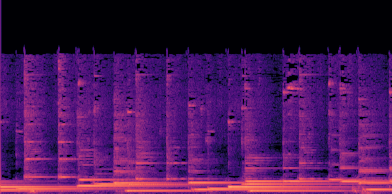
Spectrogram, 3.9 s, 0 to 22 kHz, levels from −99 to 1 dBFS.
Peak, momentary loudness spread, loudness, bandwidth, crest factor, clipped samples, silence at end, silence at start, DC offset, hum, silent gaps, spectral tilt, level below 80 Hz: -12 dBFS; 8 LU; -26 LUFS; 17 kHz; 14 dB; under 0.1%; 0 s; 0 s; under 0.1%; none; none; -1 dB/octave; -76 dBFS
